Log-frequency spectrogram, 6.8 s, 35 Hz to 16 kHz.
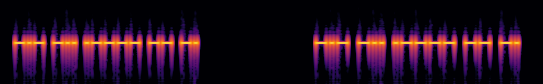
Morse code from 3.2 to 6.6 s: KD1MN

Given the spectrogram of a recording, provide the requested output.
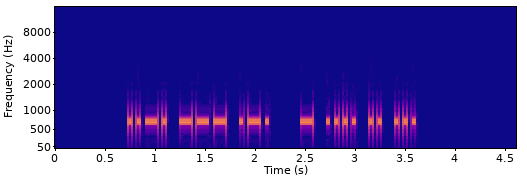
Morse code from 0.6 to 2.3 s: FOR

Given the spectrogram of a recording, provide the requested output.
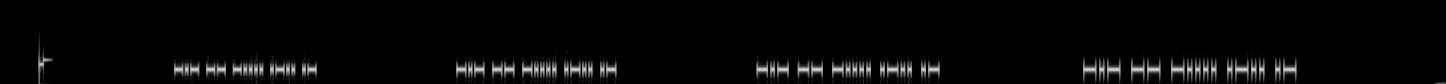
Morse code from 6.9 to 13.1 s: KM6LA KM6LA

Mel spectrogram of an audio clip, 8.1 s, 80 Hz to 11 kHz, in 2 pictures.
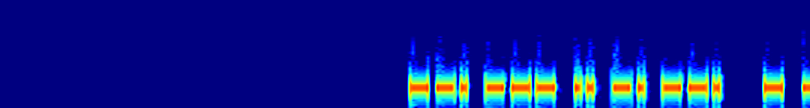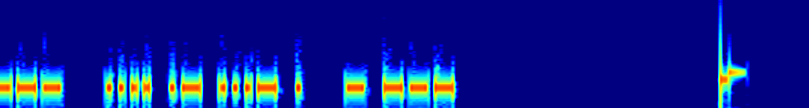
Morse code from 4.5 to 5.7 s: HAVE

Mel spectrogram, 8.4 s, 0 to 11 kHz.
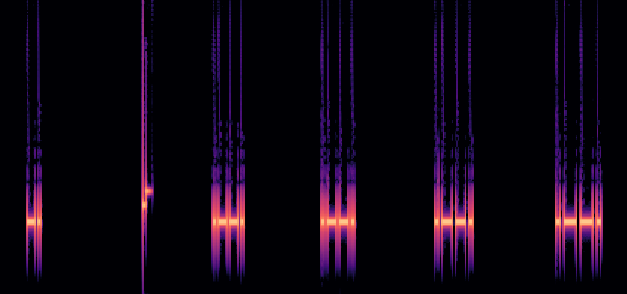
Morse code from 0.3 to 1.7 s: N

